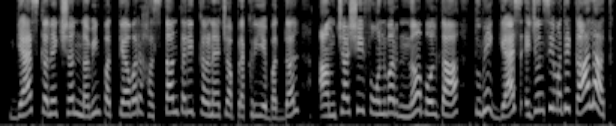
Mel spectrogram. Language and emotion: Marathi, angry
